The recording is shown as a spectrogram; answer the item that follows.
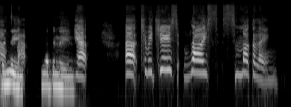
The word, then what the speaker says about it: Benin: How do I get pronounce Benin. that? Yeah, Benin.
